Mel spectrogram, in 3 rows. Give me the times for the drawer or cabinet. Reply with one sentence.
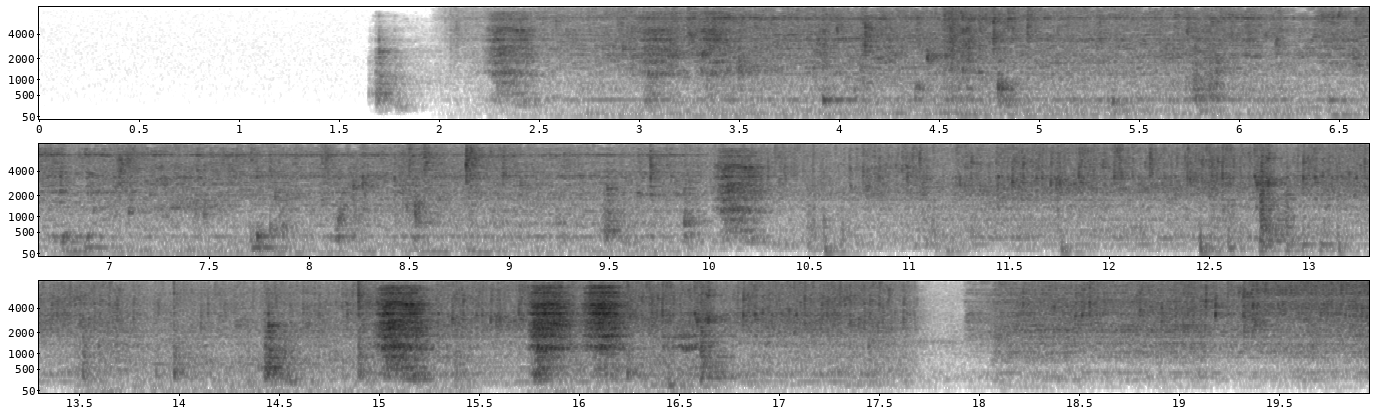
The drawer or cabinet can be heard from 12.8 to 13.2 s.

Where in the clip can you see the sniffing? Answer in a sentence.
You can hear the sniffing from 1.6 to 3.5 s, from 9.4 to 10.3 s and from 14.3 to 16.6 s.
